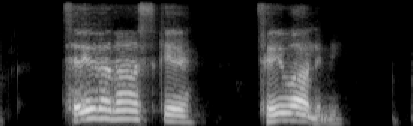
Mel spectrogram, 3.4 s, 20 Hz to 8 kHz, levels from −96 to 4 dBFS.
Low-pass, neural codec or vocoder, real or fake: 7.2 kHz; codec, 32 kHz, 1.9 kbps, SNAC; fake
